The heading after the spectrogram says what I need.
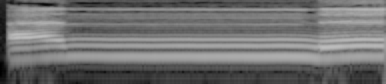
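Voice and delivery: النار drawn out very slowly, alif leaning toward e and the راء thin; softened ra. Shown as a demonstration. Teacher repeats النار to show the softened ra. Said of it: "رققت الراء".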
